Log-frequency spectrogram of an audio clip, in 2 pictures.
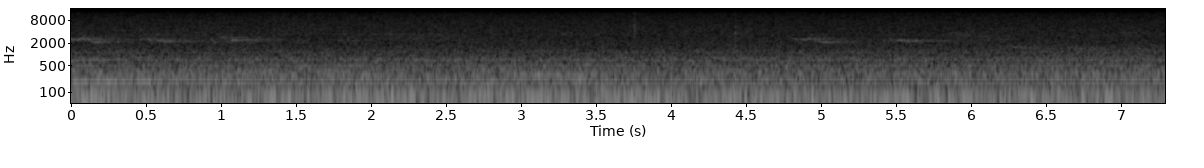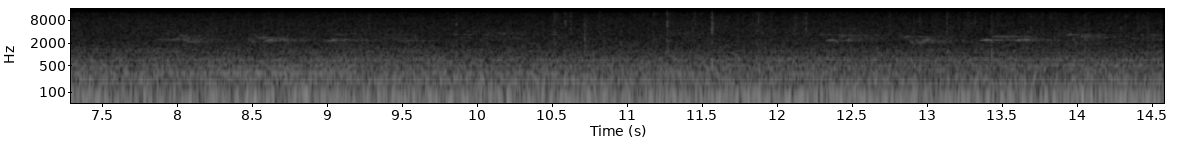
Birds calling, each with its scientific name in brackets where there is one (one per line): American Robin (Turdus migratorius)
